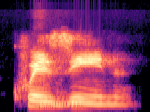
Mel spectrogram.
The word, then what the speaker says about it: cuisine: exactly great explanation so cuisine is this right it's a little confusing that there you go and the pronunciation is not like your cousin it's quick quick so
